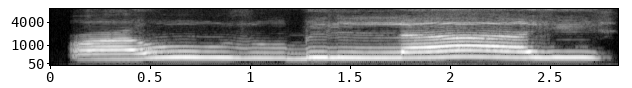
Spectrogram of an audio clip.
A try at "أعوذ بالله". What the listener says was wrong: देखिए, शुरू में हमजा है, उसके बाद आइन है। हमजा को आइन की तरह ना पढ़े, हमजा को साफ पढ़े और आइन को गले से अदा करे। अऊदु अऊदु अऊदु अ अ अऊदु।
